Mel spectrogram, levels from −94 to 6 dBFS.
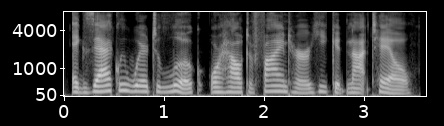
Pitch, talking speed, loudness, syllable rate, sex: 170 Hz, 215 wpm, -21 LUFS, 4.8 syllables/s, female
